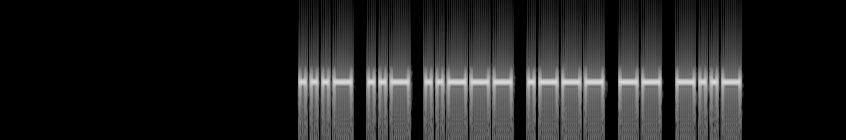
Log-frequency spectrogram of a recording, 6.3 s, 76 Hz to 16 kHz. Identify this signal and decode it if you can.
Morse code, heard as a keyed tone, about 28 wpm, 700 Hz. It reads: VU2JMX
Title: DXCC-100 Call Signs - 6 Characters - Repeated 3x - 28wpm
